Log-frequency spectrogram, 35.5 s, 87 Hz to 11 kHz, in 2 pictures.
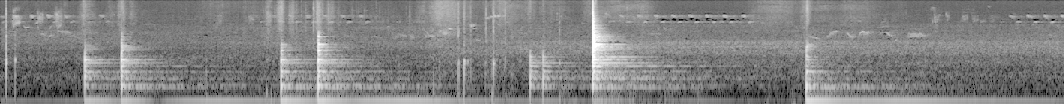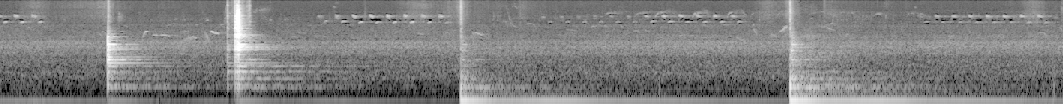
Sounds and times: distant birds 0.0 - 35.4
kicking in a huge metal structure 1.4 - 7.2
kicking in a huge metal structure 13.4 - 16.0
kicking in a huge metal structure 25.4 - 27.6
kicking in a huge metal structure 30.8 - 34.0

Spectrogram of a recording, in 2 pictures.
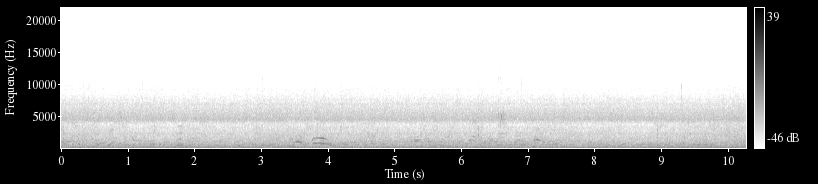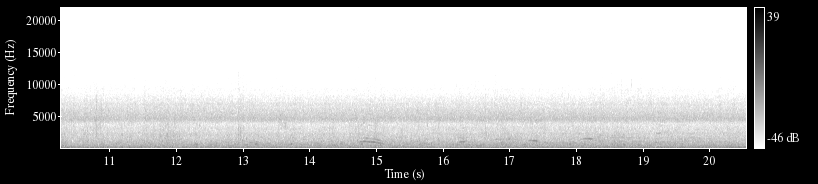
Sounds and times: crickets are chirping 0.0 - 20.5
waves 0.0 - 20.5

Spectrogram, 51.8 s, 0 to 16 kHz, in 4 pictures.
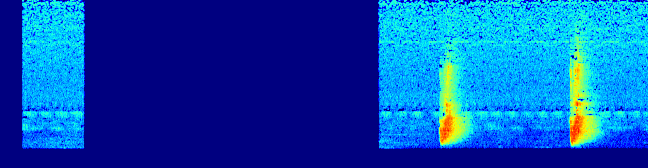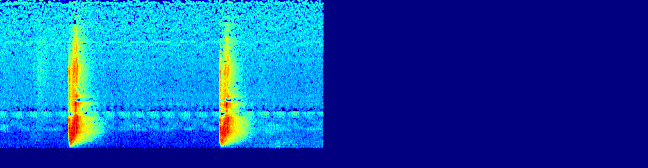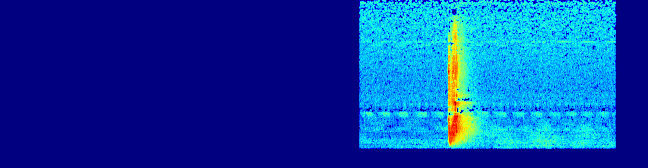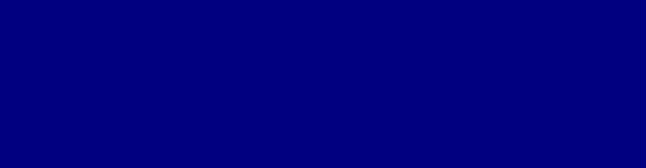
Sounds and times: Bird Nightingale 8.8 - 9.4
Bird Nightingale 11.4 - 12.0
Bird Nightingale 14.3 - 15.0
Bird Nightingale 17.3 - 18.0
Bird Nightingale 34.9 - 35.5

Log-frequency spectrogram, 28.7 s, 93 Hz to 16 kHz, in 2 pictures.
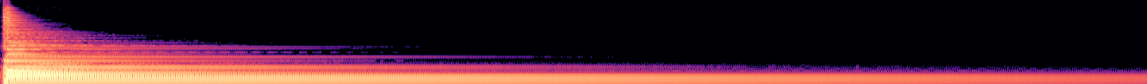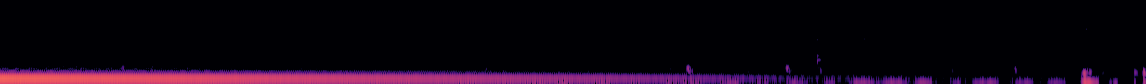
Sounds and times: nylon guitar 0.0 - 12.2

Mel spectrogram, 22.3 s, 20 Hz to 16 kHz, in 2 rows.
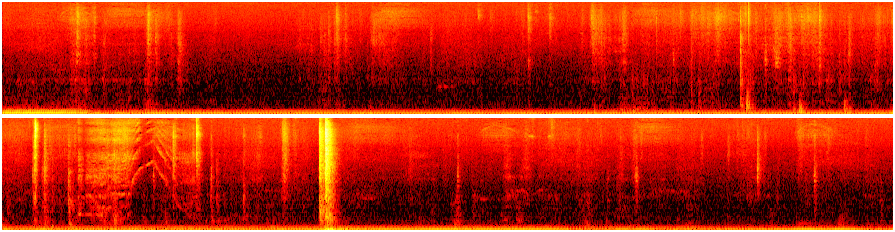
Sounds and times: Low frequency rumble of track 0.0 - 22.2
Conductor creak and slam doors 11.5 - 13.9
Conductor creak and slam doors 15.1 - 15.5

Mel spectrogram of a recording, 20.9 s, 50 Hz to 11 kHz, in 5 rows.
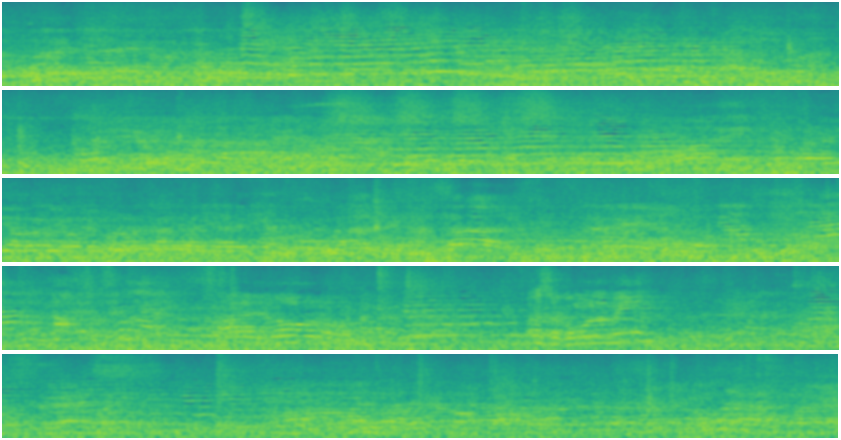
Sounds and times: people talking 0.0 - 20.9
distant musician playing a trumpet 0.9 - 4.2
distant musician playing a trumpet 5.6 - 8.0
distant musician playing a trumpet 14.4 - 15.4

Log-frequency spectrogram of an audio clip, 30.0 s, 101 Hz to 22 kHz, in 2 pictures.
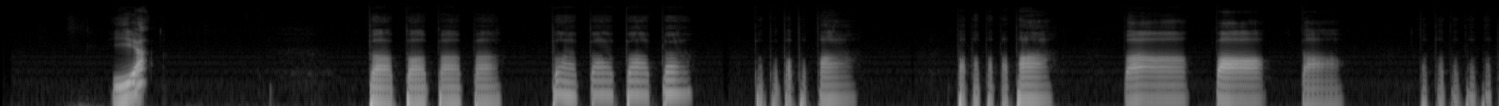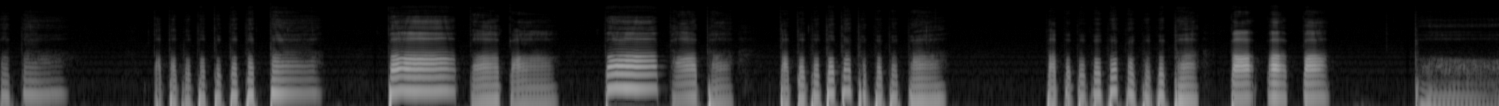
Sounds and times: vocal 3.7 - 8.6
vocal 9.6 - 10.6
vocal 11.2 - 13.5
vocal 14.2 - 15.8
vocal 16.5 - 24.5
vocal 25.4 - 28.4
vocal 29.1 - 29.9

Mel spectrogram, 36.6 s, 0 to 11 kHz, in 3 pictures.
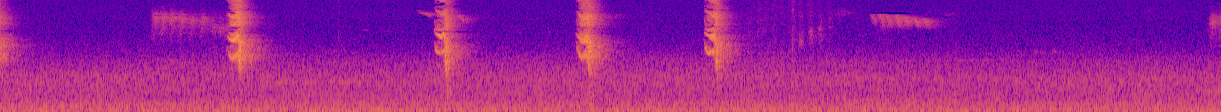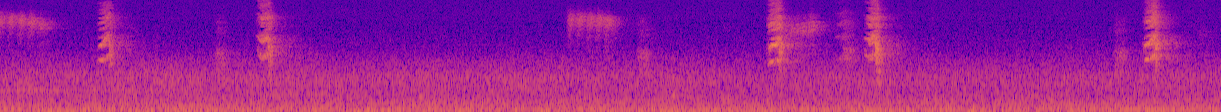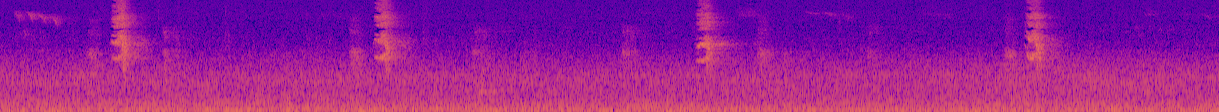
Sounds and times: magpie 31.4 - 32.2

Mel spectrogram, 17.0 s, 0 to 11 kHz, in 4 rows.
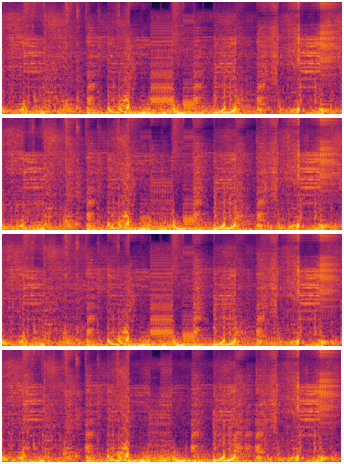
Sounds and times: Drum Loop 0.0 - 16.9

